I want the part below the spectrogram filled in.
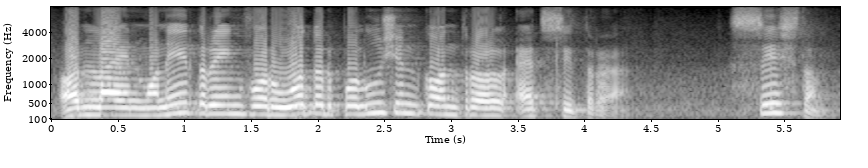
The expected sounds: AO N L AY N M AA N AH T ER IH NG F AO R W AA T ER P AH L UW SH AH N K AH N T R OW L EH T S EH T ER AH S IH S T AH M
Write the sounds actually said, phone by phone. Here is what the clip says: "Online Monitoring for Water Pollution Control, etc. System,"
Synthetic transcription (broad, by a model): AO N L AY N M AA N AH T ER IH NG F AO R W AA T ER P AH L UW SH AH N K AH N T R OW L EH T S EH T ER AH S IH S T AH M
